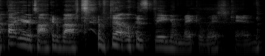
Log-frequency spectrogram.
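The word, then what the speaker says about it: Thibodeaux: Thibodeau. Say it with me, Tib. Do.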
